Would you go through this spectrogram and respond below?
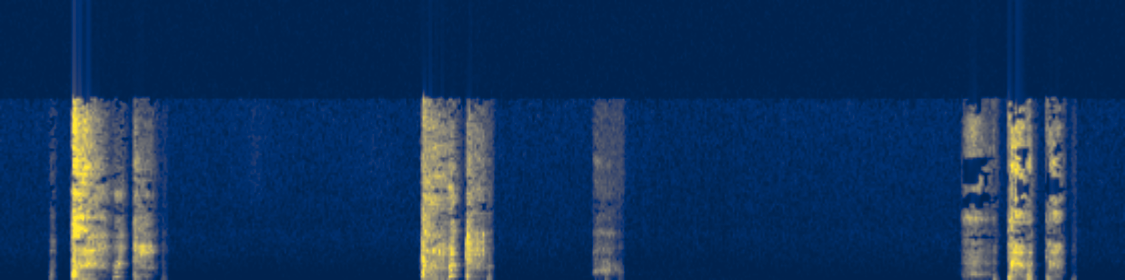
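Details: Four separate bursts of harsh coughing, a few coughs each, spaced seconds apart in a quiet room, from a person with increasingly frequent allergies; recurrent cough.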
